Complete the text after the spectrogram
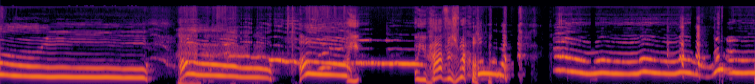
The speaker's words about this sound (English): Would you like a goodbye from the dog? Yes. Oh, yes. Hang on. I'll make him howl.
